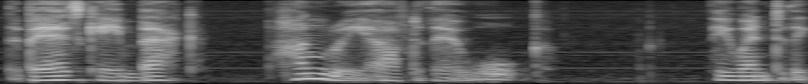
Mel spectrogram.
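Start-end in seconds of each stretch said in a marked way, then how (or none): none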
